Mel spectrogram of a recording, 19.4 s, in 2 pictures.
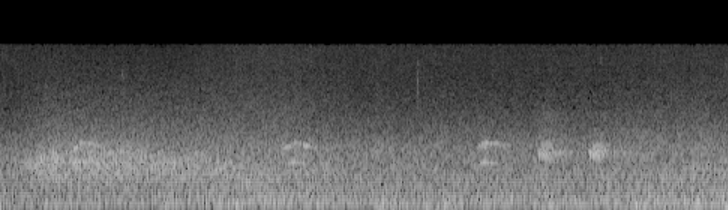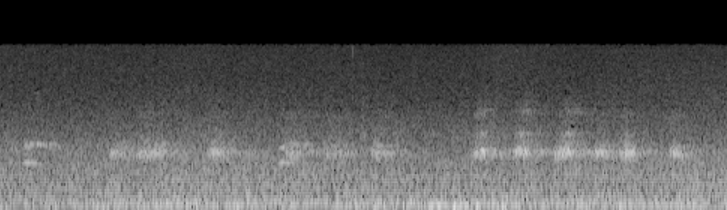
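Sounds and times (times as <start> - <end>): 
wind noise: 0.0 - 19.3
crow giving short hoarse caws: 6.4 - 8.2, 11.2 - 15.1, 16.0 - 19.0.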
